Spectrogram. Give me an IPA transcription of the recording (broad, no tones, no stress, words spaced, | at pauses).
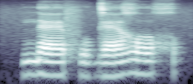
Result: næ foɡæʁoχ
